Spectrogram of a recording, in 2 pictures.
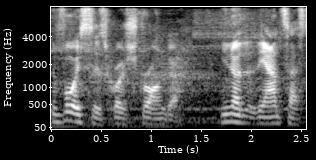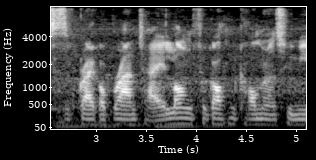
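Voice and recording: The voice is reading aloud in a natural voice.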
